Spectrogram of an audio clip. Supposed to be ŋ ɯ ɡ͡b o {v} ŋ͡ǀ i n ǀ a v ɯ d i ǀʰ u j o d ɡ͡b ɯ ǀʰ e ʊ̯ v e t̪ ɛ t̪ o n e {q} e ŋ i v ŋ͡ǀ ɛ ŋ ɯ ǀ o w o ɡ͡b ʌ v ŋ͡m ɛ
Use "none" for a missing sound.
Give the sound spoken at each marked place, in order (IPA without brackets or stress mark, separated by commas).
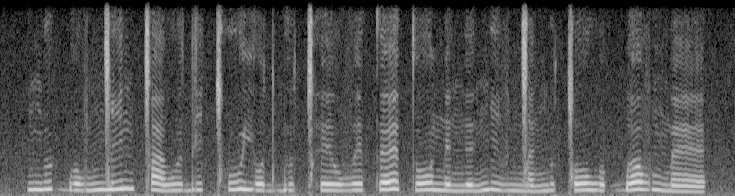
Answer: v, ŋ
